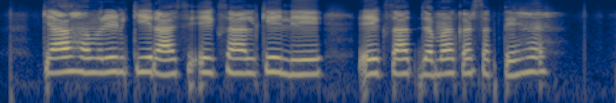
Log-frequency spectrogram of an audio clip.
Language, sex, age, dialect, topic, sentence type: Hindi, female, 18-24, Garhwali, banking, question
